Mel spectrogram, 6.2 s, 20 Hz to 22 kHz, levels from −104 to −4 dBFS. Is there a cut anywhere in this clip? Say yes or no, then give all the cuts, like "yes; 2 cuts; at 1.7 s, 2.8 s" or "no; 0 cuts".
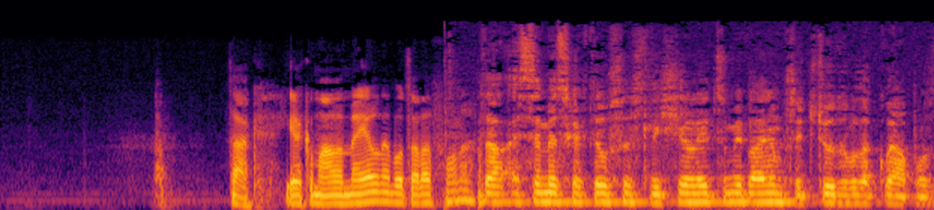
yes; 2 cuts; at 3.2 s, 5.0 s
